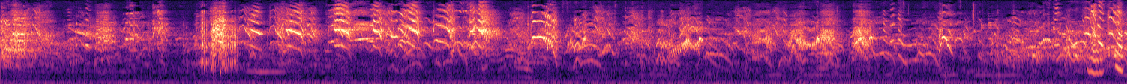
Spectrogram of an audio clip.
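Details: Assorted parakeets in a parrot-zoo walk-in aviary give sharp, rapid squawks and warbled chirps in loud clustered bursts, many birds calling over one another.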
